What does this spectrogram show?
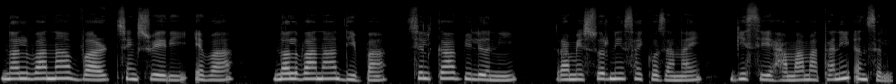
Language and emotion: Bodo, neutral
